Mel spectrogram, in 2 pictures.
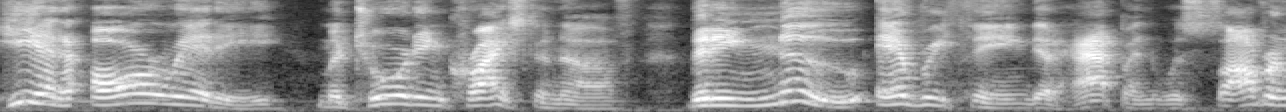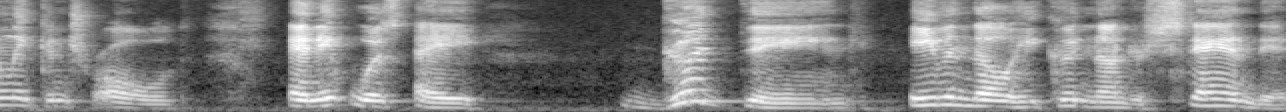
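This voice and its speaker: A high-pitched male voice with very wide pitch swings and a fairly slow pace. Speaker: pastor. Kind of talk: devotional sermon.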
